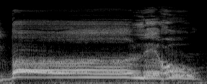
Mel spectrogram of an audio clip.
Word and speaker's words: Boléro: Et en France, Boléro, l'accent tonique sur beau, hein.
